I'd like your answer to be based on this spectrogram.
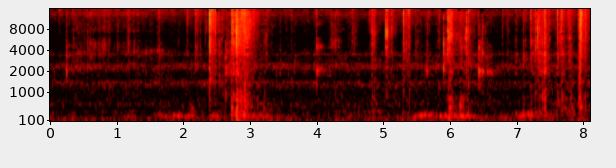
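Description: A small metal blade scrapes and carves curls and flakes off a rectangular solid bar of soap with a dark brown outer layer and pink inside, held in the palm. The quiet clip holds a series of short, crisp scrapes and crackly, tearing strokes that are bright and high with almost no low end, each stopping dead with no ring. Thin curls and flakes come away from the bar.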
